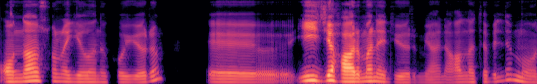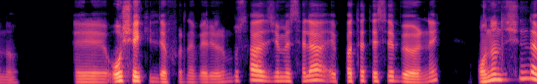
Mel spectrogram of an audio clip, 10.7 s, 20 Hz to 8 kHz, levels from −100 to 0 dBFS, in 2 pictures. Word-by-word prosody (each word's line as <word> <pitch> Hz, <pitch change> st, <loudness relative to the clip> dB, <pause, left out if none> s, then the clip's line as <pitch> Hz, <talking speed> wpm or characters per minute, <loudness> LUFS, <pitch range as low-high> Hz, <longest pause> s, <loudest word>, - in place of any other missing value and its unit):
ondan 125 Hz, +5 st, +2 dB
sonra 140 Hz, -4 st, -8 dB
yağını 110 Hz, -2 st, -8 dB
koyuyorum, 110 Hz, -, -9 dB, 0.4 s
eee, 105 Hz, -2 st, -5 dB, 0.4 s
iyice 160 Hz, +2 st, +6 dB
harman 125 Hz, -1 st, +6 dB
ediyorum 100 Hz, -5 st, -8 dB
yani, 95 Hz, 0 st, -14 dB
anlatabildim 115 Hz, -, -11 dB
mi 145 Hz, -, -5 dB
onu? 95 Hz, -4 st, -13 dB, 0.6 s
Eee, 110 Hz, 0 st, -3 dB
o 130 Hz, +7 st, +6 dB
şekilde 125 Hz, -8 st, +3 dB
fırına 110 Hz, -1 st, -15 dB
veriyorum. 105 Hz, +4 st, -8 dB
Bu 155 Hz, -, -11 dB
sadece 155 Hz, -3 st, +1 dB
mesela 145 Hz, +4 st, 0 dB
e, 130 Hz, -, -6 dB
patatese 140 Hz, +1 st, -3 dB
bir 125 Hz, -, +2 dB
örnek. 110 Hz, -, -1 dB, 0.4 s
Onun 180 Hz, +11 st, +4 dB
dışında 215 Hz, +3 st, 0 dB
120 Hz, 145 wpm, -25 LUFS, 105-150 Hz, 0.6 s, iyice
